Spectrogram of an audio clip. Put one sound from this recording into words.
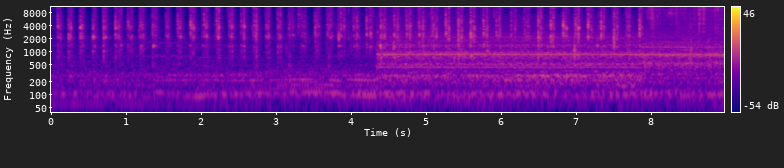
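A fork whisks eggs quickly, clinking against a plastic bowl.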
